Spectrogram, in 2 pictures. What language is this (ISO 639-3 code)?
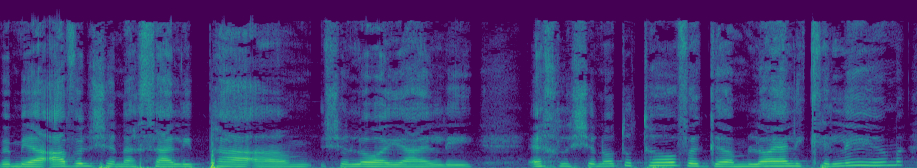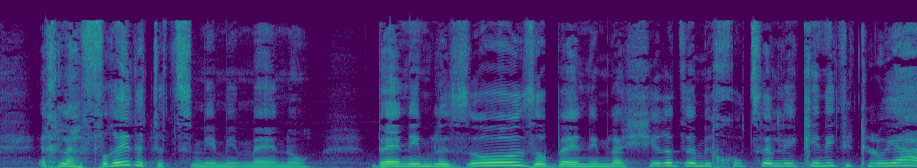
heb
